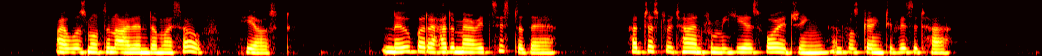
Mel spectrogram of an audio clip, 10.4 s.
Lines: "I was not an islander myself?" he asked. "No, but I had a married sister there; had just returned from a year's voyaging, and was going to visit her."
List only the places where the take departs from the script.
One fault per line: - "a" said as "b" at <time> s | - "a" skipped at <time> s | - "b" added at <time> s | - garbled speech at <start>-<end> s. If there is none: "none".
none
